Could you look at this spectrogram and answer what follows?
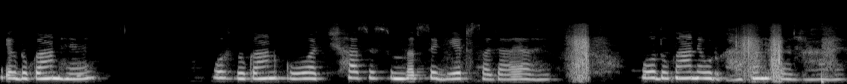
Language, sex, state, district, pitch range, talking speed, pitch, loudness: Hindi, female, Bihar, Supaul, 245-285 Hz, 140 wpm, 270 Hz, -19 LUFS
